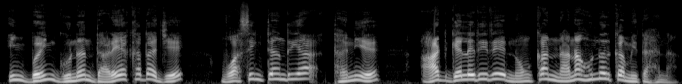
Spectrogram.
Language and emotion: Santali, surprised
